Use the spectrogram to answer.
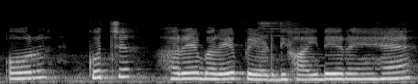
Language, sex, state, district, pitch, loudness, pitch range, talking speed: Hindi, female, Uttar Pradesh, Saharanpur, 260 Hz, -13 LUFS, 245-285 Hz, 130 wpm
